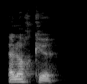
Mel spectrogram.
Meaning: 1. while, whereas, though; expresses a sense of opposition between simultaneous events 2. when, while
- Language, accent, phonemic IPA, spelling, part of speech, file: French, France, /a.lɔʁ kə/, alors que, conjunction, LL-Q150 (fra)-alors que.wav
